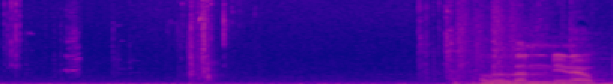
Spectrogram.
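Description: A lock clicks open.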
